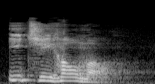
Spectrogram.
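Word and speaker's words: ecce homo: In Latin, It's ichi homo.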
